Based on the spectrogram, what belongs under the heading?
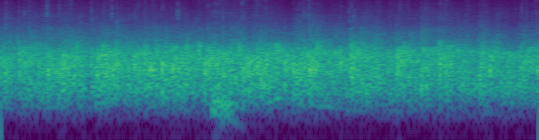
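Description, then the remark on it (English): An audience applauds steadily for several seconds for a woman who has shared her story, a dense, even wash of many hands clapping at moderate loudness with no voices standing out. “As I heard her story, yeah, you can clap for her.”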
